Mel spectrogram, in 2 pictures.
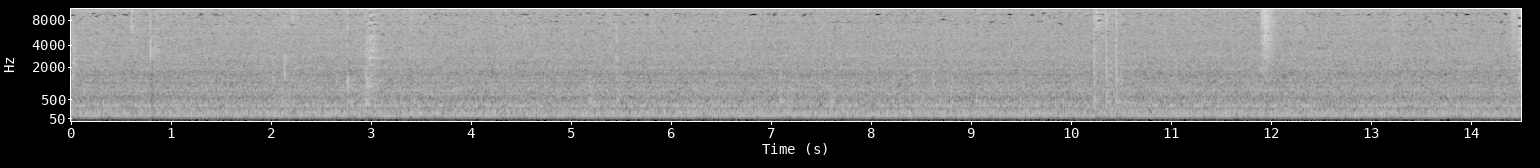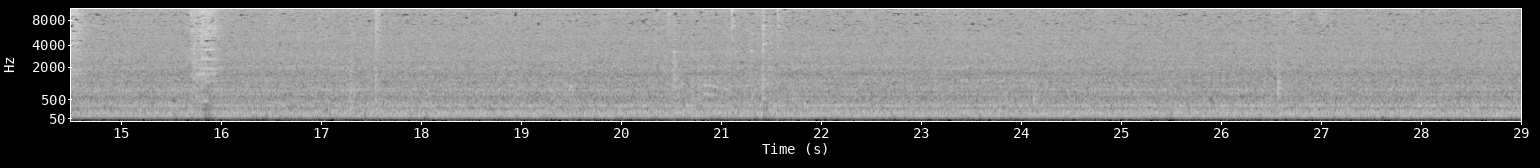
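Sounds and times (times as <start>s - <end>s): kitchen equipment humming: 0.0s - 29.0s.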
